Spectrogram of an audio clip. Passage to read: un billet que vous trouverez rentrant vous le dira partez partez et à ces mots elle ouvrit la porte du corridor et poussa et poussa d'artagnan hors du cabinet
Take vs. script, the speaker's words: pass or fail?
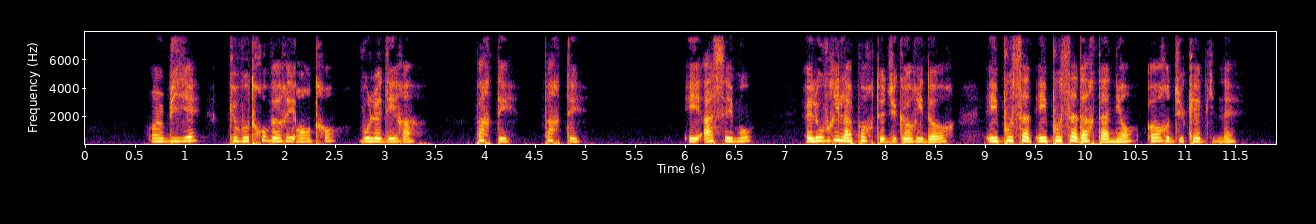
pass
